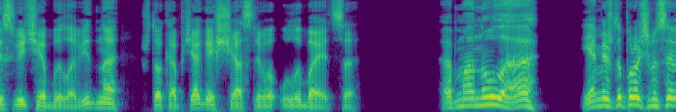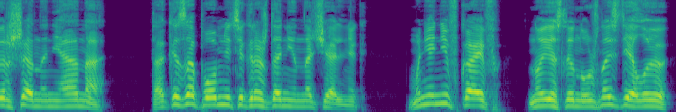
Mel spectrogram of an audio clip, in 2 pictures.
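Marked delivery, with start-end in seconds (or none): 4.4-13.5 put-on high, teasing young woman's voice; дерзкая героиня книги. A narrator's reading. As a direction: tease the boss, pitched right up high. Героиня дразнит командира. (высоким девичьим голосом, задорно поддразнивая)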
